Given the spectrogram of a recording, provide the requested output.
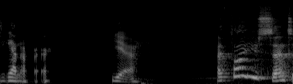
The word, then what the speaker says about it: Yennefer: of the name Jennifer which is the Polish pronunciation is yenifer so you say Jennifer and polish say yennefer yeah I thought you sent us something that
